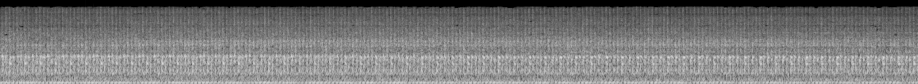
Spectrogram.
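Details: Isuzu Panther diesel after engine overhaul, idling: even diesel rattle with a light gear whir on top and no irregular knocks; normal running.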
